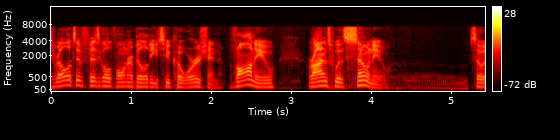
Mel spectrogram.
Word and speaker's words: Vonu: quote Vani means relative physical vulnerability to coercion vaanu Ron's with Sonu so its bony was how it's supposed to be pronounced Tony do you have it yeah so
